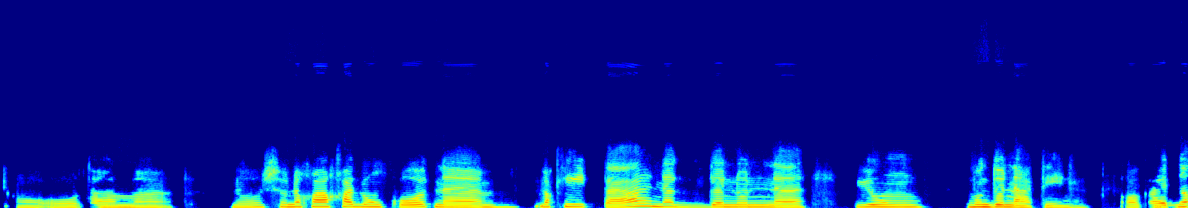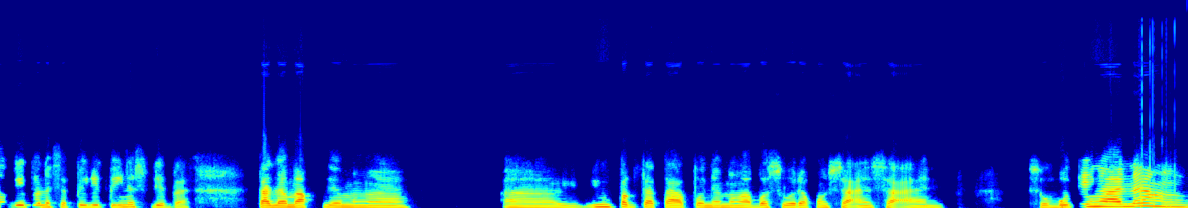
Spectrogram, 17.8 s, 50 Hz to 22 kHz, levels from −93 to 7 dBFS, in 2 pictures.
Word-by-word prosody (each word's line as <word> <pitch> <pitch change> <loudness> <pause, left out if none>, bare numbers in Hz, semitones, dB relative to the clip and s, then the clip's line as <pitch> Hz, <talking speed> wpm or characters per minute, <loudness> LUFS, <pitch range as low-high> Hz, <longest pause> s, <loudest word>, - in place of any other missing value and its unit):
Oo, 185 +1 -7
tama, 195 -2 -4 0.7
‘no? 205 +2 -5
So, 240 - -5
nakakalungkot 235 -1 +1
na 205 -2 0 0.3
makita, 240 0 0
na 240 - 0
gano'n 215 +2 -2
na, 195 - +1 0.5
yung 220 -2 0 0.3
mundo 230 0 +5
natin 180 -5 -2 0.2
o 170 -1 -5
kahit, 195 +3 -1
’no, 240 +2 +1
dito 200 0 +1
lang 205 0 -1
sa 210 - -4
Pilipinas, 210 +2 -2
‘di 190 - +1
ba? 175 - -6 0.6
Talamak 200 0 +6
yung 205 -1 +1
mga, 190 -1 -1 1.0
ah, 180 -2 -1
yung 215 +6 -1
pagtatapon 205 -3 +1
ng 190 0 0
mga 190 0 +2
basura 190 0 +1
kung 190 0 -3
saan-saan. 165 -1 -1 0.6
So, 185 - -3
buti 215 +7 0
nga 260 0 +9
lang 275 -5 +4
205 Hz, 125 wpm, -22 LUFS, 190-230 Hz, 1.0 s, nga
